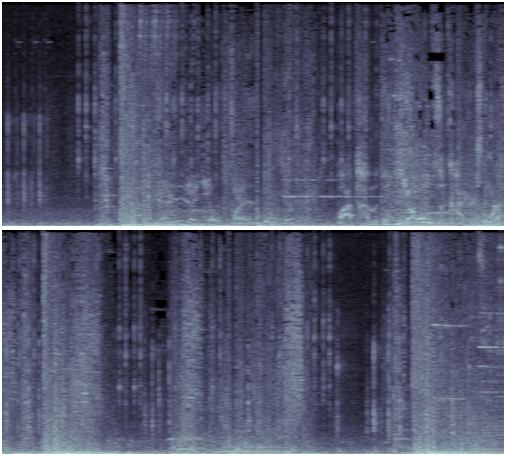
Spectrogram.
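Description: Magic blasts and weapon hits crackle and thud in a fast game battle.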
